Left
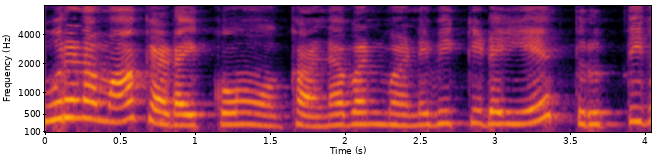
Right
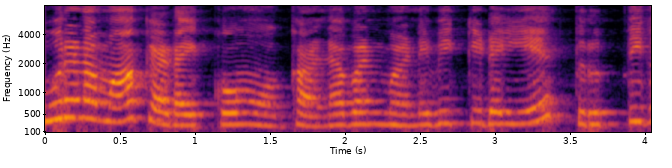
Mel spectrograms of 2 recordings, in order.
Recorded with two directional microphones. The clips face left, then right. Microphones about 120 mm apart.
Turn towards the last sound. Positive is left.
turn(degrees=35)  # may be behind; listen again after turning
